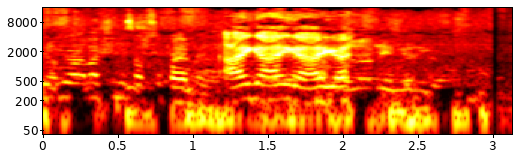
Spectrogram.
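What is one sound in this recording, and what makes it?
A woman laughs cheerfully nearby.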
